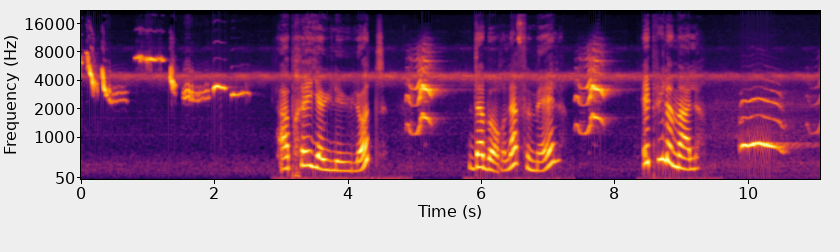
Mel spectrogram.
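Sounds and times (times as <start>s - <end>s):
European robin singing high-pitched in a forest: 0.0s - 2.6s, 4.9s - 5.6s, 7.4s - 8.3s, 9.9s - 11.0s
speech: 3.0s - 4.6s, 5.8s - 7.3s, 8.4s - 9.4s.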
